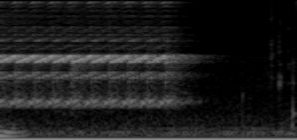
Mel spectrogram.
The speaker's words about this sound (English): Oh, that may be the fire alarm, guys.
